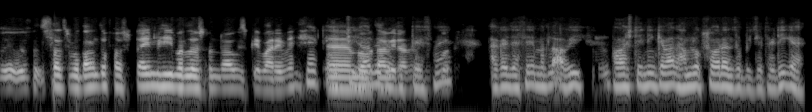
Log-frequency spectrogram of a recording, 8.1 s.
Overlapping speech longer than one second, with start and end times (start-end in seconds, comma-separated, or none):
2.9-4.5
